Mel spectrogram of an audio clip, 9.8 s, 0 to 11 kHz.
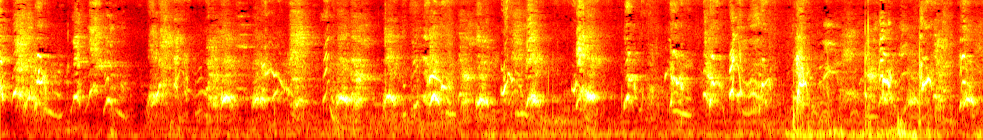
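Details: Energetic 8-week-old Boston Terrier litter playing together: a steady stream of sharp, high-pitched yaps and squeaky barks, several pups overlapping, with clattering and scrabbling noises throughout.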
